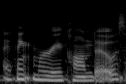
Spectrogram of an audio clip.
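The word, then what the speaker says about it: Marie Kondo: thinking about um the Mary condo that how you say her name I think Marie condo is how you say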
